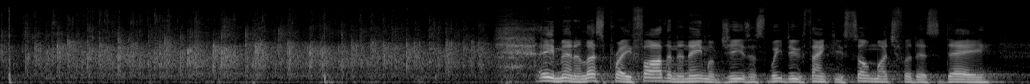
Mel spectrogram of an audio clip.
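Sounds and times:
crowd clapping at a religious sermon: 0.0 - 5.6
speech: 5.4 - 10.1.

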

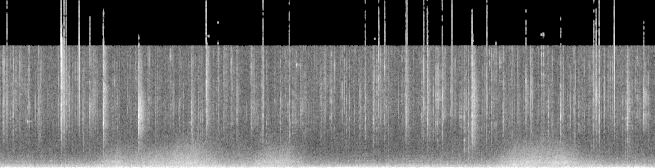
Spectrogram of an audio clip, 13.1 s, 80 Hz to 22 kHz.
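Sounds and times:
fire roaring with a deep constant rumble: 0.0 - 13.0
wind whooshing: 1.6 - 7.4, 9.6 - 13.0.

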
